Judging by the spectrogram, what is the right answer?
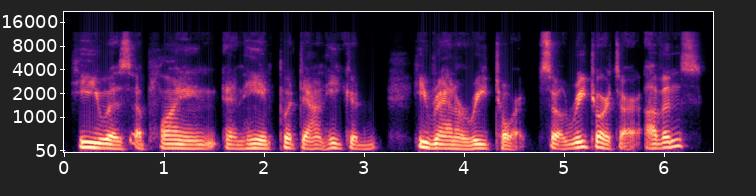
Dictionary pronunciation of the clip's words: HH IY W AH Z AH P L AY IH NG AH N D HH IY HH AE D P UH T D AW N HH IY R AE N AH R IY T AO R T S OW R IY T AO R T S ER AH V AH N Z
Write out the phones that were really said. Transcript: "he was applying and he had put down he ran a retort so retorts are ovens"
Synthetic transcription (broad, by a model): HH IY W AH Z AH P L AY IH NG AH N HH IY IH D P UH T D AW N HH IY R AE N AH R IY T AO R T S OW R IY T AO R T S ER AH V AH N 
